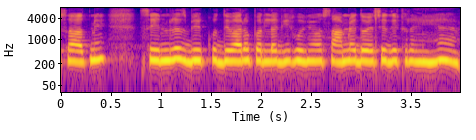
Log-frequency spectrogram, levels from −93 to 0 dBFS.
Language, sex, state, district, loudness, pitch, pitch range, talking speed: Hindi, female, Uttar Pradesh, Lalitpur, -11 LUFS, 245 Hz, 240-255 Hz, 240 wpm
